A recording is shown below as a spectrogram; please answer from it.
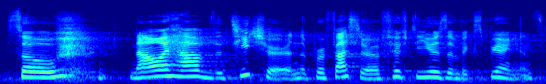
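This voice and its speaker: On stage at a conference, a woman from Kuwait who designs fashion and speaks publicly recounts a personal story. Her voice leans high and comes out bright and forceful at a slightly fast pace. The hall is large and reverberant, and her talk is amplified for the audience.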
